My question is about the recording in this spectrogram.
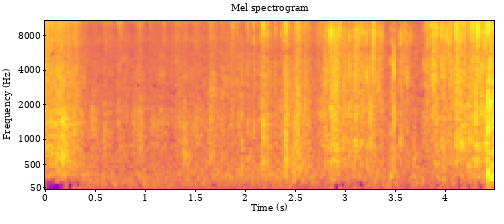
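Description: Paper rustling and crinkling irregularly as documents are handled and leafed through.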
